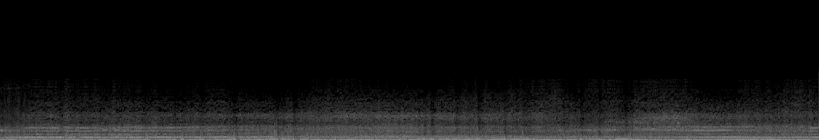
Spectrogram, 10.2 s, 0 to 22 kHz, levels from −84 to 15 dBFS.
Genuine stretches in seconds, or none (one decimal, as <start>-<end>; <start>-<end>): 0.0-1.2; 2.3-10.2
